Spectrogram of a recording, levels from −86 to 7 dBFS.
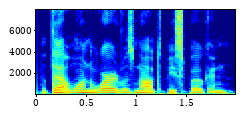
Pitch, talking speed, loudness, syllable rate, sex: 155 Hz, 270 wpm, -17 LUFS, 5.8 syllables/s, female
